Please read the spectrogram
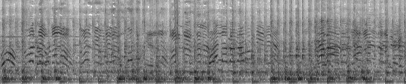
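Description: Traditional drums beating a steady rhythm, about two or three beats a second, with voices chanting and calling over it.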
